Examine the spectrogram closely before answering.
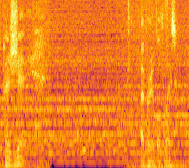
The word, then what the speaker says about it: Paget: It's pronounced paget.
